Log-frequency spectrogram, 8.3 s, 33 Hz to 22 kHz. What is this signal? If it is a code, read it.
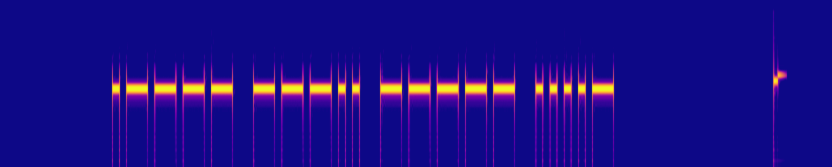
Morse code, heard as a keyed tone, about 17 wpm, 700 Hz. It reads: 1804
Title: Numbers - Contest Style - 4-Digit 17wpm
